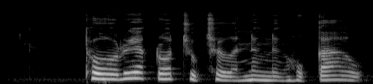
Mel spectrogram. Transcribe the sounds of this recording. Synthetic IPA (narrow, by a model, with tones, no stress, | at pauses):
t̪ʰoː˧ɾi˥˩ək̚ɾo˦˥t̪̚t͡ɕʰu˨˩k̚t͡ɕʰɤː˩˦nːɯ˨˩ŋnɯ˨˩ŋɦo˨˩kːaː˥˩w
